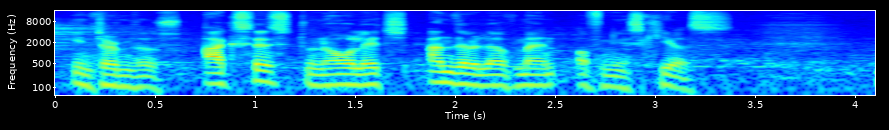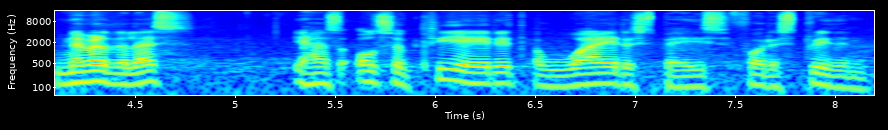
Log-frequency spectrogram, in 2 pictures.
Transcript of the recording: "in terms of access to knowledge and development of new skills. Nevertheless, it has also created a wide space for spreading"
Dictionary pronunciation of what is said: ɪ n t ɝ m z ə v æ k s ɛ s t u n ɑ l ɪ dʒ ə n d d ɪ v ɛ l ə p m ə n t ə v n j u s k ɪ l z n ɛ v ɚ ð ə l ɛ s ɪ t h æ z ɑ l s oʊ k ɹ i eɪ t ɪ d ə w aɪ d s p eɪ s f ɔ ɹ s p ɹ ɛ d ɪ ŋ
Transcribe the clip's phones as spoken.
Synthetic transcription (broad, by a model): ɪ n t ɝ m s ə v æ k s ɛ s t u n ɑ l ɪ dʒ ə n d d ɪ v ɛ l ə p m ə n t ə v n j u s k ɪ l s n ɛ v ɚ ð ə l ɛ s ɪ t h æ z ɑ l s oʊ k ɹ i eɪ t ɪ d ə w aɪ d s p eɪ s f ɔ ɹ s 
